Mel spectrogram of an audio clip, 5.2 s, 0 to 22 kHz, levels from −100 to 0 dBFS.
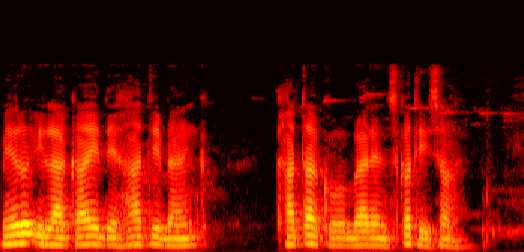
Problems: background conversations at intervals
